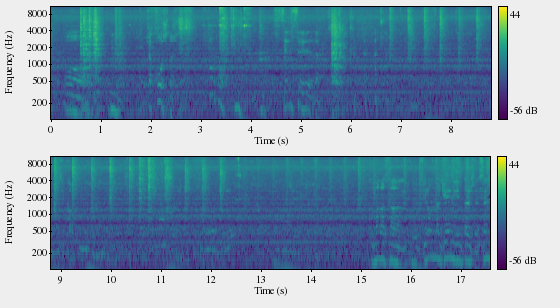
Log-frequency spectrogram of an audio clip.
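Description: Chopsticks and spoons clink against bowls.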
